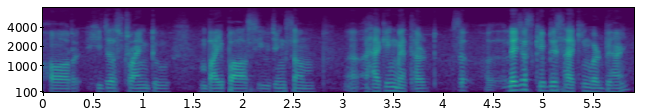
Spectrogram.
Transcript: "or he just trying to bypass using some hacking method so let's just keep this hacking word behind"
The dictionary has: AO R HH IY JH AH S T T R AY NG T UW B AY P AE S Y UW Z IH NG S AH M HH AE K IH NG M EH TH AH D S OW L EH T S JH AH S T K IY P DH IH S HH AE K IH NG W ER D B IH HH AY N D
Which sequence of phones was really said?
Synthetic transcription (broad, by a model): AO R HH IY JH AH S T T R AY NG T UW B AY P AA S Y UW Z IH NG S AH M HH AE K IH NG M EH T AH D S OW L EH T JH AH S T K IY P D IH S HH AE K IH NG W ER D B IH HH AY N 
